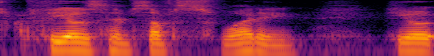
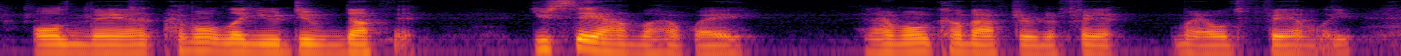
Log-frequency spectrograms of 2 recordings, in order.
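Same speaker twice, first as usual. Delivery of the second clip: plain reading voice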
